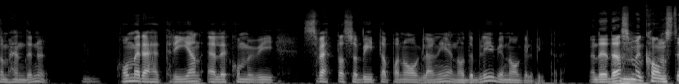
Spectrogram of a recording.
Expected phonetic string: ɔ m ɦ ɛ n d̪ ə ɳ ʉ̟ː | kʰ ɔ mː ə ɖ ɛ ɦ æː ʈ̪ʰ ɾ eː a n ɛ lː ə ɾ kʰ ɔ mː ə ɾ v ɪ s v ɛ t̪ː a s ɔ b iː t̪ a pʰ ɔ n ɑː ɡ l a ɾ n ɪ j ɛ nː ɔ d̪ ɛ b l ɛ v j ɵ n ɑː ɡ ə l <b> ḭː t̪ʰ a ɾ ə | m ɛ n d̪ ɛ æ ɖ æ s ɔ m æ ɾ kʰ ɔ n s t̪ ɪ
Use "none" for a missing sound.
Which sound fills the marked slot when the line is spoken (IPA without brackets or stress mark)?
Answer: b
